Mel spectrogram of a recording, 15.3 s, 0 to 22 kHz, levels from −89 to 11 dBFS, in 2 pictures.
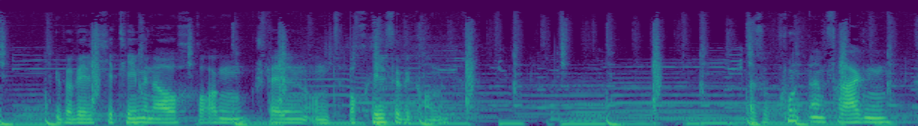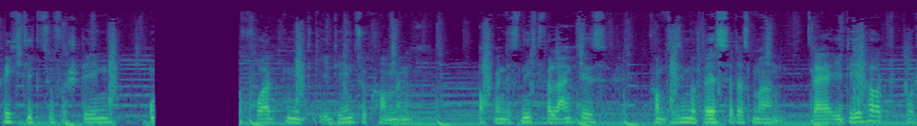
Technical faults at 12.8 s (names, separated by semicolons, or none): none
